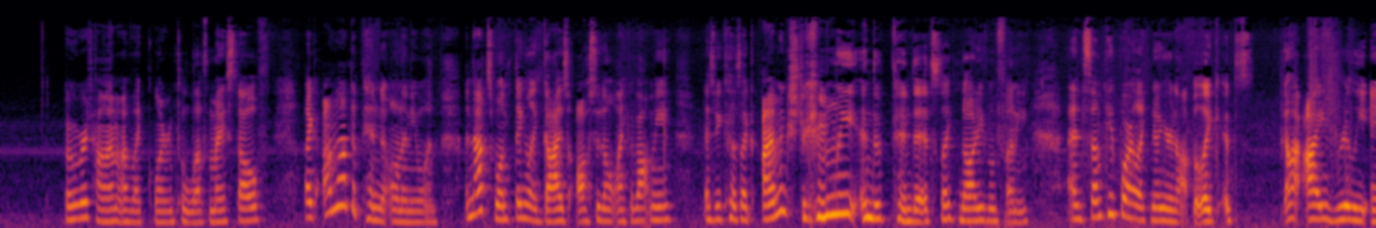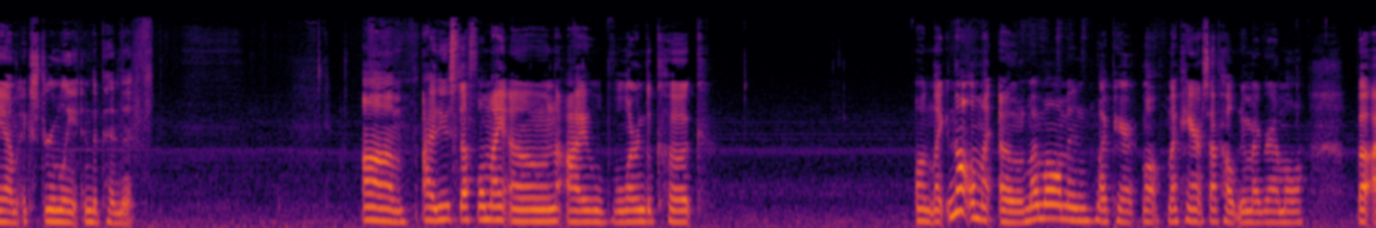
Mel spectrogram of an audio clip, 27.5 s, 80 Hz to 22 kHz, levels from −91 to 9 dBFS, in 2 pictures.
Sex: female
